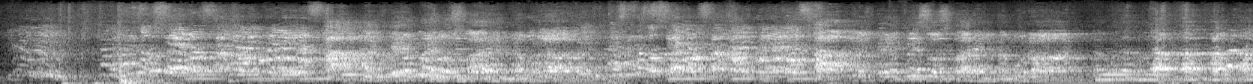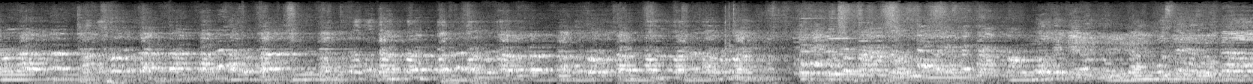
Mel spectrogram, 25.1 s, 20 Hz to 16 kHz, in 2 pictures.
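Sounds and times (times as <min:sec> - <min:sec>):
choir singing in harmony: 0:00.0 - 0:25.0.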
